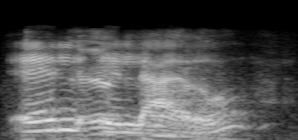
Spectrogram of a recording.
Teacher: Yeah, the H is silent.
